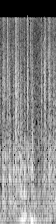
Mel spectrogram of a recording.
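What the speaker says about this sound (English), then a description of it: "it's still a total amazing amount of water coming out" Heavy rain and water pouring down a street make a soft, continuous wash with faint low rumbles, distant and quiet.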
